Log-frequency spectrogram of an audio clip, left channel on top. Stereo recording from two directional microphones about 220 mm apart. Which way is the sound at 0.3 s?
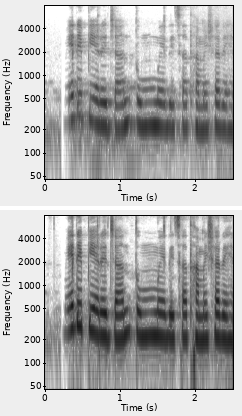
30° right (ahead or behind).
